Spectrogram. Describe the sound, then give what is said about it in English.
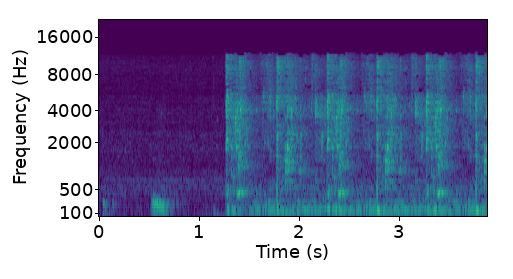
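A quiet moment with a brief low thump, then water suddenly starts gushing steadily, like a tap or faucet running at full flow, loud, continuing to the end. “This is water. It looks like genuine water.”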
